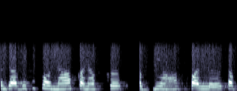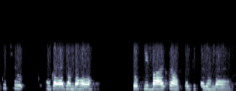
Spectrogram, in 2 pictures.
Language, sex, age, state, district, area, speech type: Punjabi, female, 18-30, Punjab, Gurdaspur, urban, conversation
